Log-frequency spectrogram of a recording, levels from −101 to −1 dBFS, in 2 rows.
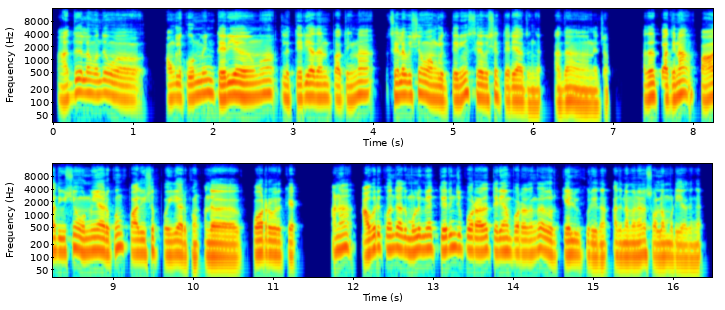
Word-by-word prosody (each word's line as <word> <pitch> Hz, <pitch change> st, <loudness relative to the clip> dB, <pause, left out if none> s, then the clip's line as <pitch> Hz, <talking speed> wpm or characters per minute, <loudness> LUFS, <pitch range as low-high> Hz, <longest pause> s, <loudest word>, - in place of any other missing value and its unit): அது 130 Hz, +7 st, -3 dB
எல்லாம் 165 Hz, -2 st, 0 dB
வந்து 160 Hz, +2 st, -2 dB, 0.2 s
அ -, -, 0 dB, 0.6 s
அவங்களுக்கு 130 Hz, +1 st, -2 dB
உண்மைன்னு 160 Hz, +4 st, 0 dB
தெரியயுமா, 140 Hz, +2 st, +4 dB, 0.2 s
இல்ல 130 Hz, -, -3 dB
தெரியாதான்னு 130 Hz, 0 st, +2 dB
பார்த்தீங்கன்னா, 120 Hz, +5 st, -1 dB, 0.4 s
சில 140 Hz, +1 st, +3 dB
விஷயம் 150 Hz, +1 st, 0 dB
அவங்களுக்கு 120 Hz, -4 st, -1 dB
தெரியும். 130 Hz, +8 st, +1 dB
சில 130 Hz, -, +2 dB
விஷயம் 120 Hz, +1 st, -3 dB
தெரியாதுங்க. 110 Hz, -4 st, 0 dB, 0.2 s
அதுதாங்க 100 Hz, 0 st, -1 dB
நெஜம். 90 Hz, -1 st, -8 dB, 0.4 s
அதாவது 135 Hz, +3 st, +2 dB
பார்த்தீங்கன்னா, 125 Hz, +5 st, +4 dB, 0.2 s
பாதி 140 Hz, +4 st, +4 dB
விஷயம் 150 Hz, +2 st, 0 dB
உண்மையா 145 Hz, +2 st, +2 dB
இருக்கும், 160 Hz, +8 st, 0 dB
பாதி 130 Hz, 0 st, +3 dB
விஷயம் 120 Hz, -, -4 dB
பொய்யா 115 Hz, +1 st, +1 dB
இருக்கும் 105 Hz, -1 st, -5 dB
அந்த 110 Hz, -1 st, +4 dB, 0.5 s
போடுறவருக்கே. 125 Hz, -3 st, +2 dB, 0.5 s
ஆனா, 155 Hz, +4 st, +2 dB, 0.3 s
அவருக்கு 160 Hz, -1 st, +2 dB
வந்து, 160 Hz, +1 st, +3 dB
அது 145 Hz, -, -1 dB
முழுமையா 155 Hz, +2 st, +2 dB
தெரிஞ்சு 165 Hz, +2 st, +2 dB
போடுறாரா? 140 Hz, 0 st, +4 dB
தெரியாம 140 Hz, 0 st, +2 dB
போடுறாராங்குது 130 Hz, +2 st, +1 dB
ஒரு 110 Hz, -, -9 dB
கேள்விக்குறி 115 Hz, -3 st, 0 dB
தான். 105 Hz, -, -5 dB
அது 105 Hz, 0 st, -2 dB
நம்மனால 110 Hz, +3 st, -1 dB
சொல்ல 105 Hz, 0 st, 0 dB
முடியாதுங்க. 95 Hz, -1 st, -5 dB
130 Hz, 170 wpm, -23 LUFS, 115-145 Hz, 0.6 s, தெரியயுமா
